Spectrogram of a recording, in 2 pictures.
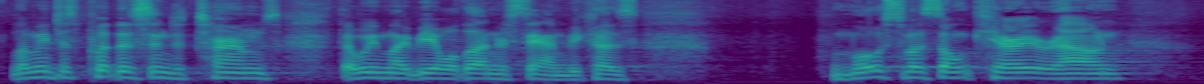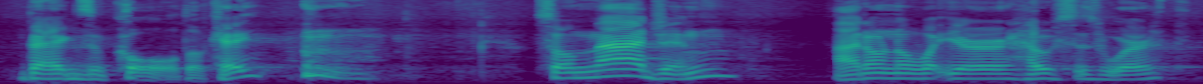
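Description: Animated man preaching a sermon. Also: mid-range voice, moderate pace, gravelly, long pauses. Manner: conversational, animated storytelling with acted quotes. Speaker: pastor.

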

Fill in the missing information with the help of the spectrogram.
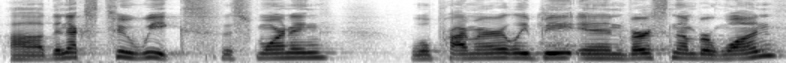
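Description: A man's voice: fairly high pitch, steady tone, a little slow, a bit bright. A man preaching a sermon as a pastor, talking in a conversational way with self-deprecating humor.

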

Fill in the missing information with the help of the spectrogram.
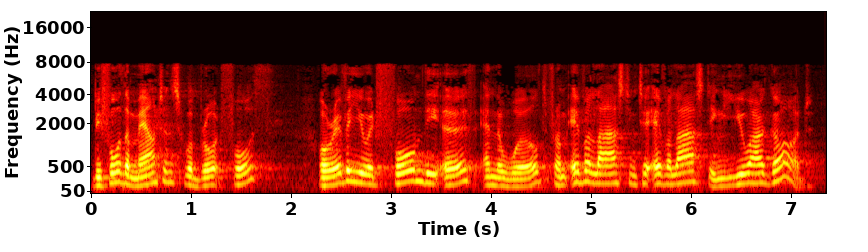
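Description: A man from Malaysia preaching a sermon to a congregation, earnest and often pausing on filler uhs. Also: on the high side, dark tone, breathy edge. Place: large church hall. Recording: dull recording in a long-echo hall.

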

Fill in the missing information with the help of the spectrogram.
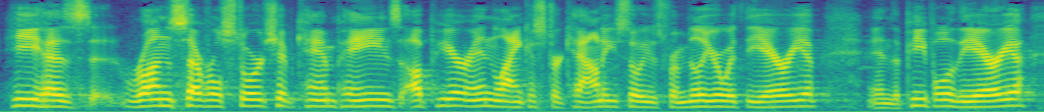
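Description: A man's voice: a little high, little pitch movement, normal speed, a bit bright, smooth. A man speaking as a pastor, addressing his congregation in an introduction for a guest speaker.

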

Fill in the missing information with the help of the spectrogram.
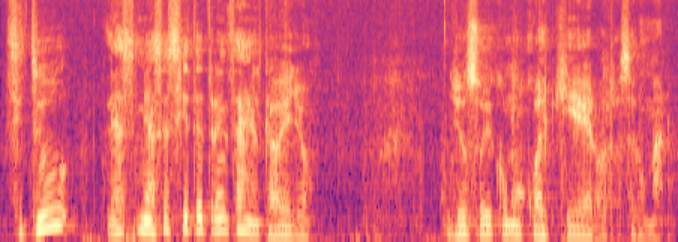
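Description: Figure: a man doing a worn-down, gullible strongman. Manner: low, quiet, resigned. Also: animated, normal speed, a little hiss or hum, natural voice. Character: strong but gullible man, weary and giving in.

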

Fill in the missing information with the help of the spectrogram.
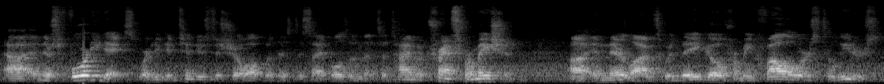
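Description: A man in his thirties, a pastor giving a conversational sermon and prayer streamed online from home, pausing often with "uh". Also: fairly low pitch, expressive, recorded from a distance, background noise. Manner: conversational, full of "uh" fillers. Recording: echoey room.

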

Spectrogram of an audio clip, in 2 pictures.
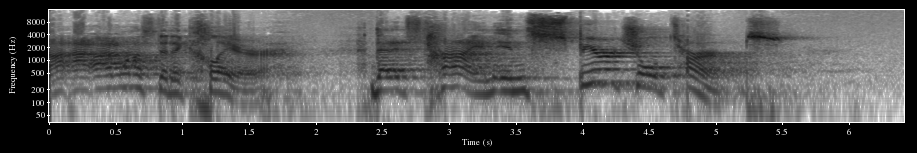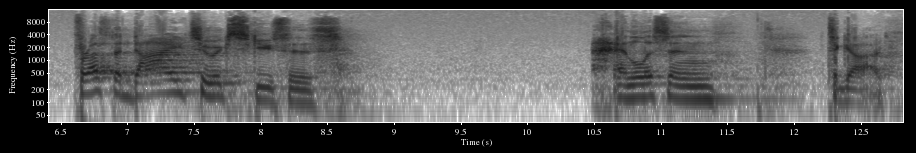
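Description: A man's voice: high-pitched, a bit bright, reverberant, rough recording. A male pastor preaching a sermon in an earnest way, often stammering into restarts.

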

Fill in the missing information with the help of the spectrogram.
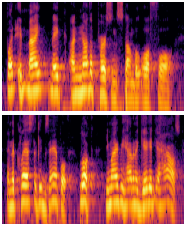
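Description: Middle-aged man, pastor, fiery sermon, sweating, voice on the higher side. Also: a little mellow. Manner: impassioned, preachy, acts out little dialogues.

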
